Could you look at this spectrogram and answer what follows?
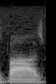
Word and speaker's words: vase: okay and i know some people pronounce that as vaz but whatever so if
